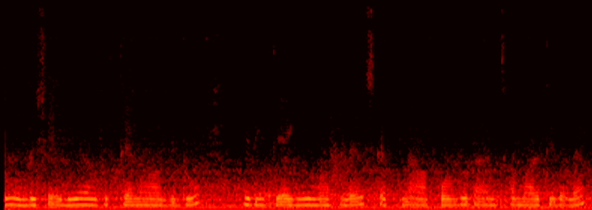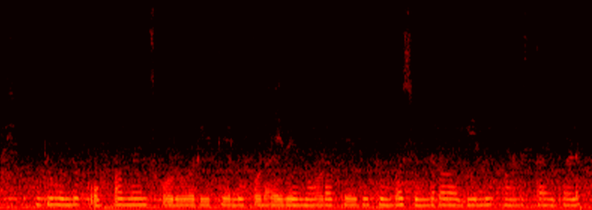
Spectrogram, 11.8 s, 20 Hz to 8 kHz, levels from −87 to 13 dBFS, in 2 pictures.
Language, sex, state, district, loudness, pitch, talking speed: Kannada, female, Karnataka, Gulbarga, -37 LUFS, 225 Hz, 60 wpm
